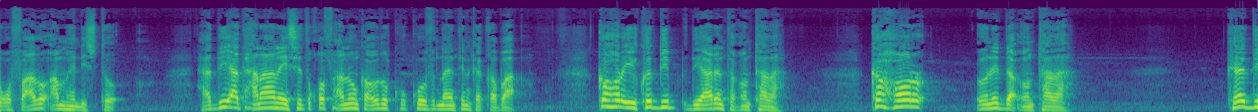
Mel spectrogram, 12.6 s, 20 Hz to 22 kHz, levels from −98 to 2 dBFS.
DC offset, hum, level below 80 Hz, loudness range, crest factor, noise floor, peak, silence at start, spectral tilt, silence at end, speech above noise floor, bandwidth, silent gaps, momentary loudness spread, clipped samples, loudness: under 0.1%; none; -52 dBFS; 2 LU; 14 dB; -54 dBFS; 0 dBFS; 0 s; -6 dB/octave; 0 s; 41 dB; 16.5 kHz; none; 12 LU; under 0.1%; -14 LUFS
